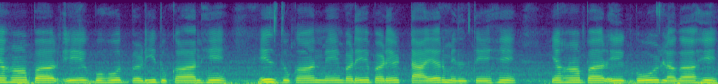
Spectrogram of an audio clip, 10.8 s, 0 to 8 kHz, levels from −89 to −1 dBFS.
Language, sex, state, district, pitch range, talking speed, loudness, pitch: Hindi, female, Bihar, Darbhanga, 185-205 Hz, 115 wpm, -16 LUFS, 195 Hz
